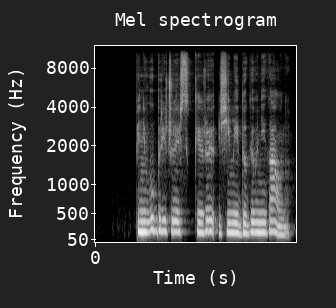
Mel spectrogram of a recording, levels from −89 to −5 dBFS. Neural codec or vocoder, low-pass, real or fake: vocoder, 44.1 kHz, 128 mel bands every 256 samples, BigVGAN v2; 10.8 kHz; fake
